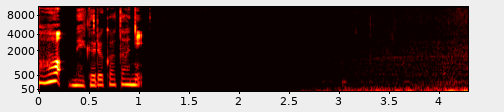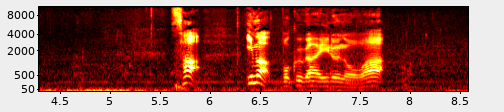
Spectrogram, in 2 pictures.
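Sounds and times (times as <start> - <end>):
speech: 0.2 - 1.2, 5.6 - 7.8
soft water wash on a river: 2.8 - 8.5
small oar-rowed sightseeing boat moving along a river: 4.0 - 8.5.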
